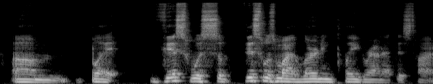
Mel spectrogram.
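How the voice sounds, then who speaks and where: Somewhat breathy, a man talks at a moderate pace with ordinary pitch variation on a very clean recording with a silent background. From Nigeria. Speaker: solutions engineer. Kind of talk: interview testimony.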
